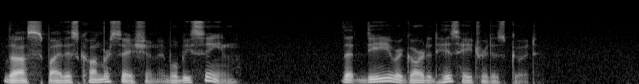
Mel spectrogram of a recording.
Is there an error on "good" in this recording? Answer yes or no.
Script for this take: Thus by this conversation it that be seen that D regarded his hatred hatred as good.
no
